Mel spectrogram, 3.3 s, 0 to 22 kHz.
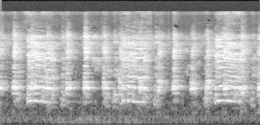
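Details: Three young native roosters, 60 days old, crowing for the first time on a home-scale free-range chicken farm in Parapat; several rough, broken, overlapping crows follow each other closely, with clucking mixed in.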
